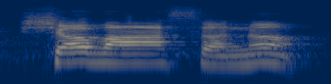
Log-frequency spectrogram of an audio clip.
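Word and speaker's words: शवासन: is like asana so it is made of two words shava and asana shavasana once again tell me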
